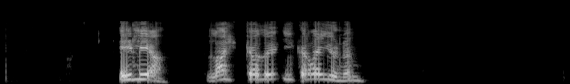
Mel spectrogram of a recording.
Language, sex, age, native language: Icelandic, male, 60-69, Icelandic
